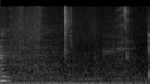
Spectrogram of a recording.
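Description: A few faint clicks and rustles from a ChiaoGoo interchangeable needle case being handled and a needle tip being taken out, the sharpest click about a second in.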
